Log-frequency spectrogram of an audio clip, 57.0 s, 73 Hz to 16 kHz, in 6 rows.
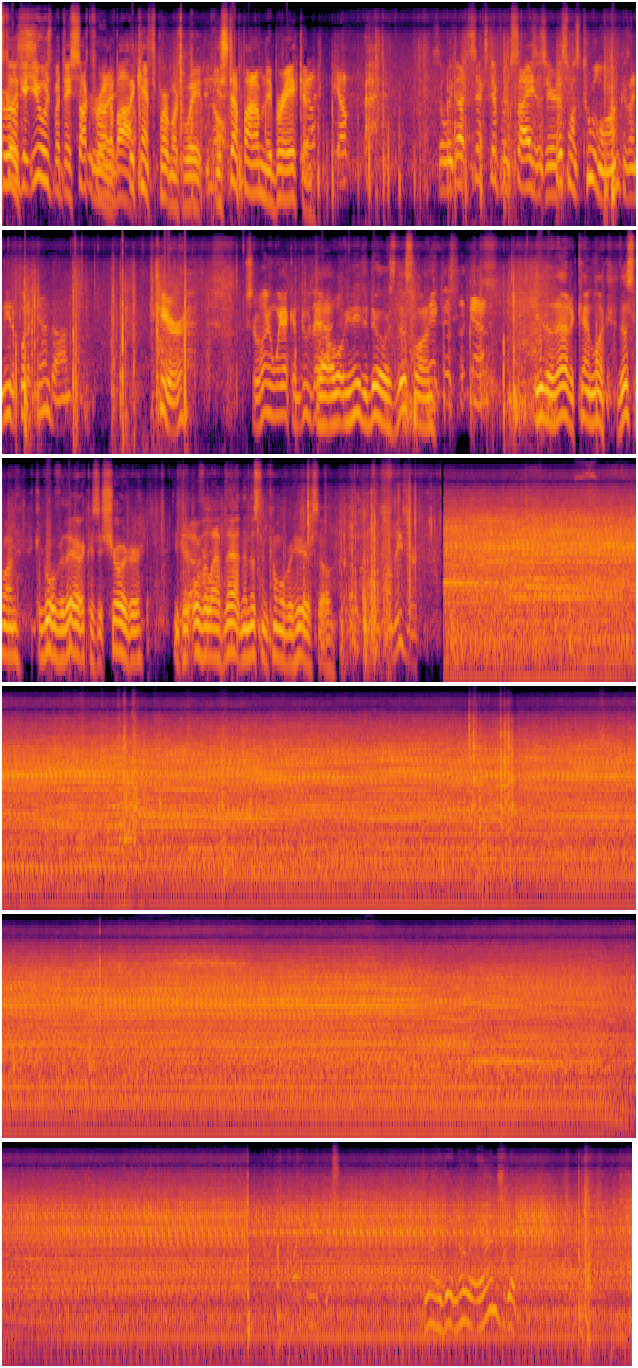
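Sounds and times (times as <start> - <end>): engine idling: 25.6 - 57.0.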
